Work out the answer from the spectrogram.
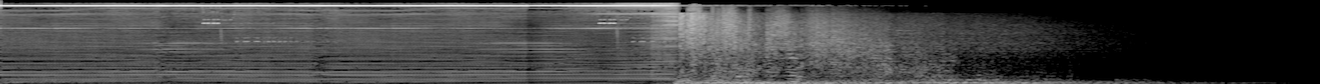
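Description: A single gunshot in a dramatic fiction scene: a steady droning tone gives way to one sudden loud blast, followed by a long rumbling, crackling decay that slowly fades to silence.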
